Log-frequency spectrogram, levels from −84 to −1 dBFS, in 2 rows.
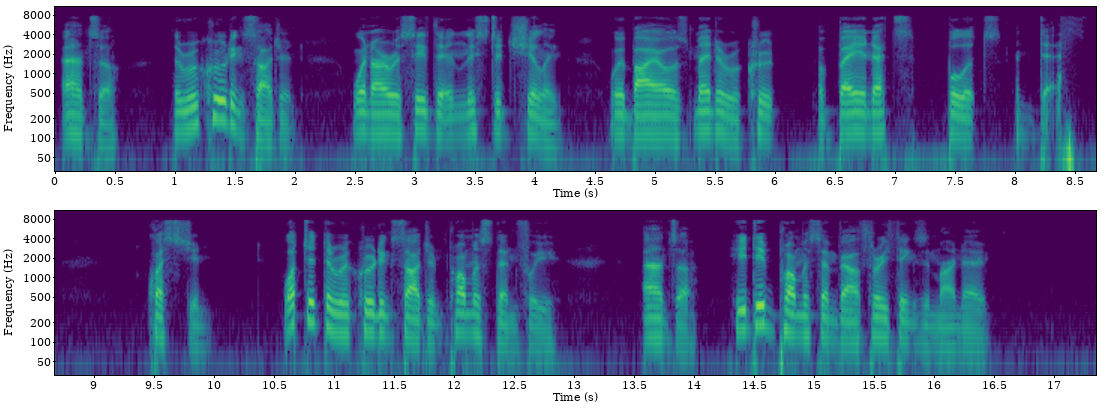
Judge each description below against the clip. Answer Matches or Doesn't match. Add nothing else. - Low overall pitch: Matches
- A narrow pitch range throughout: Doesn't match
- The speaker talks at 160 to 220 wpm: Doesn't match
